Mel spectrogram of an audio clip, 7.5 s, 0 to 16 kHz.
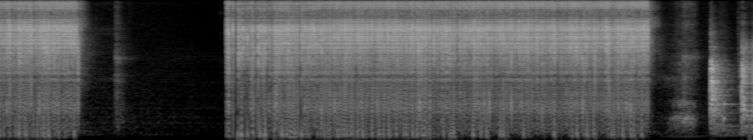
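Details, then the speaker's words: Hobart Ironman 240 MIG welding on a table clamped with a C-clamp; the arc crackles and spits unevenly as it strikes, attributed to MIG's sensitivity to a good ground rather than the run-in feature; arc sputter from poor ground. "And so you could actually hear there a little bit of spitting and sputtering when I first pulled the trigger. I think a lot of people attribute that to that run-in feature, but MIG is extremely sensitive to having a good ground."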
